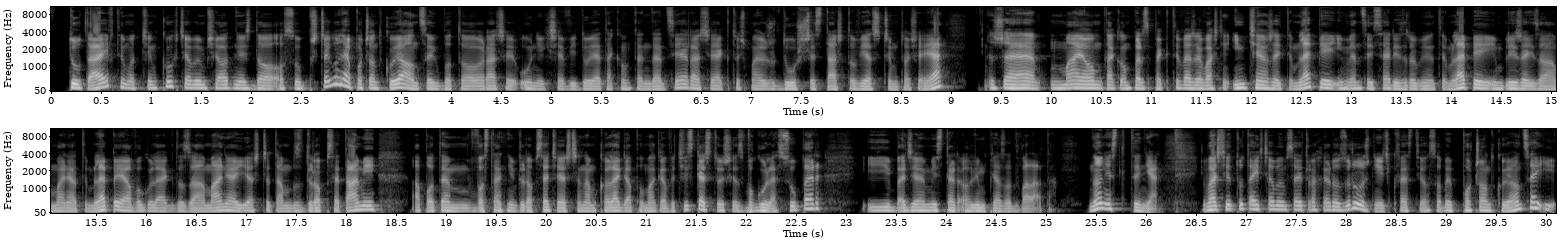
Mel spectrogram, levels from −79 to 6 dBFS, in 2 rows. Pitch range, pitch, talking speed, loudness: 110-135 Hz, 115 Hz, 205 wpm, -21 LUFS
